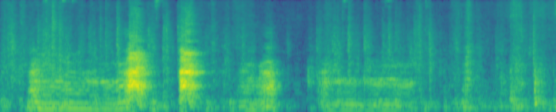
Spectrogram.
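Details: Dachshund pack of three adults and two puppies at play with a cardboard box and cat tunnel: two loud sharp barks stand between long, low, wavering tonal sounds and softer rustling.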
